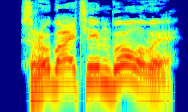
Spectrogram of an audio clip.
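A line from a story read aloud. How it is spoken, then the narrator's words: Duke's shouted order. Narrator (Russian): крикнул герцог своим людям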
